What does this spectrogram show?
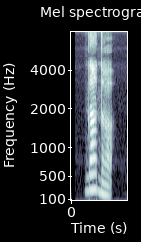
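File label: Japanese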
